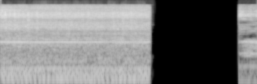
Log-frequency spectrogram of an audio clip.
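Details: Eureka single-tub washing machine running with a steady low motor hum and faint whine, no wobble or knocking; later the drum spins weakly, capacitor or belt suspected.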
